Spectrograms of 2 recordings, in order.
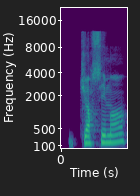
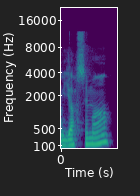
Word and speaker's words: Josimar: for a challenge on josimar or yosimar however you choose to pronounce it um not really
